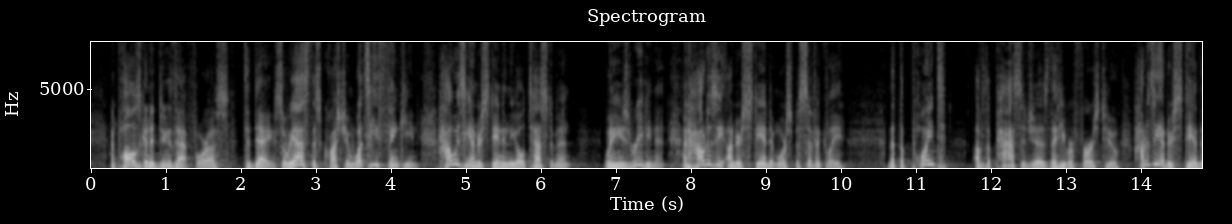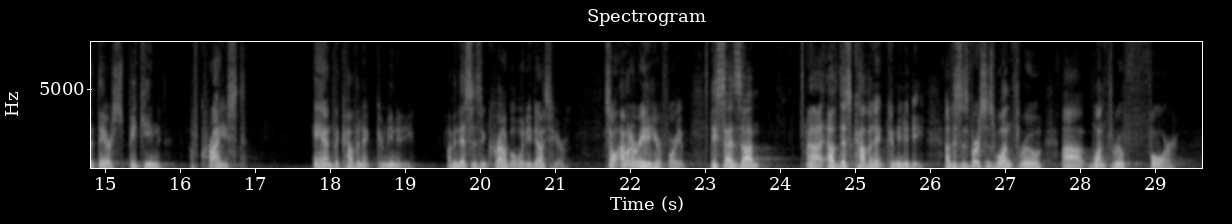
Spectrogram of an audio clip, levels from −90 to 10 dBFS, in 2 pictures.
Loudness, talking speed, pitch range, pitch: -23 LUFS, 195 wpm, 140-200 Hz, 170 Hz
